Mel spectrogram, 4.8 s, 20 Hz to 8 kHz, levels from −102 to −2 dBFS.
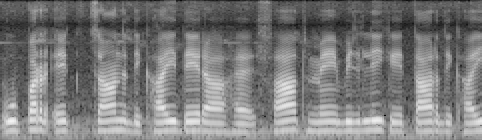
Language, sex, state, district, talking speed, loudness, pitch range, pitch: Hindi, male, Haryana, Rohtak, 160 wpm, -18 LUFS, 145-155 Hz, 150 Hz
